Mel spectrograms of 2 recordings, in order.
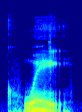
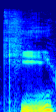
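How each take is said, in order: First: The word starts with a kw sound. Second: The word starts with a plain k sound. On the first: The speaker calls it right. "With a Q. ... It's Quay" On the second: The speaker calls it wrong. "Not key. I don't know who says key"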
